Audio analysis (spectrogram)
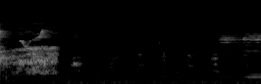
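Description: A chicken gives a loud clucking squawk up close at the start, then faint clucks and rustling follow in a quiet backyard poultry yard in Konkan.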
